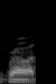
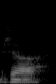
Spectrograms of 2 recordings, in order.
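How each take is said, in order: First: It has a plain English-accented b sound. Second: It has a native Irish y-glide after b. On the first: "I say bra" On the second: "they say bja"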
